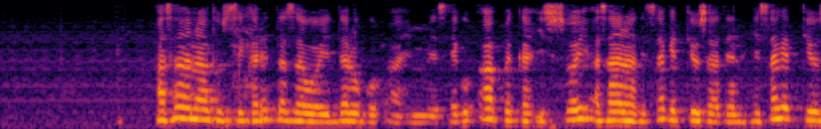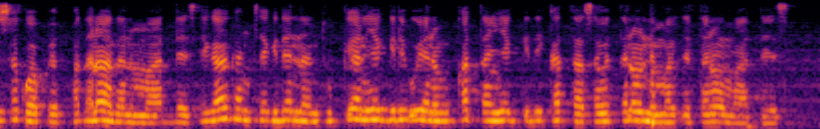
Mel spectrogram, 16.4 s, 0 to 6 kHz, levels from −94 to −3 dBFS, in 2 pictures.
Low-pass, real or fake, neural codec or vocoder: 5.4 kHz; real; none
